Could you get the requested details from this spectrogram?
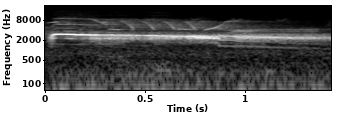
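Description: A Red-tailed Hawk gives one long, hoarse, high scream that slurs slightly downward and fades over about a second and a half.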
